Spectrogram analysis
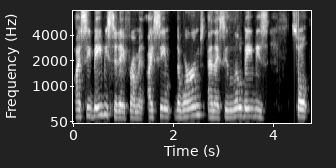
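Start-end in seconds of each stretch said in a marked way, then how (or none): none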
